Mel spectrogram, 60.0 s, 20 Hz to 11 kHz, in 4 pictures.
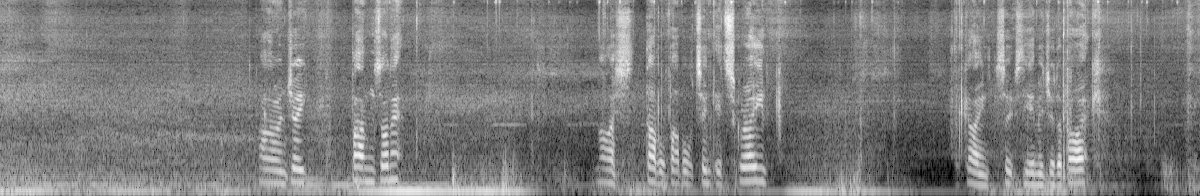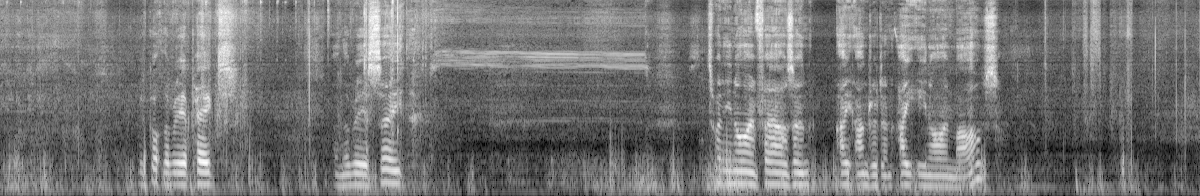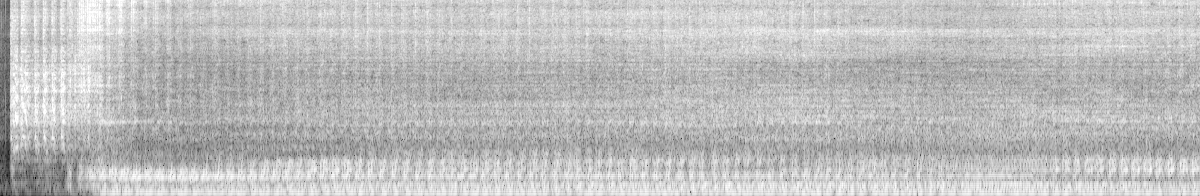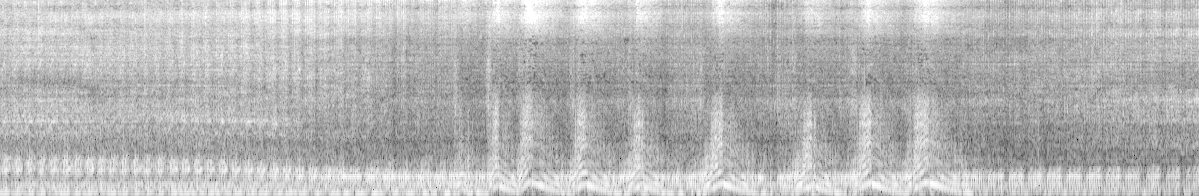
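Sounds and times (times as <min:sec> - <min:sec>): motorcycle engine revving: 0:07.5 - 0:13.7, 0:30.2 - 0:59.9
motorcycle engine starting: 0:07.5 - 0:13.8, 0:30.1 - 0:59.9
motorcycle engine idling: 0:30.2 - 0:59.9.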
